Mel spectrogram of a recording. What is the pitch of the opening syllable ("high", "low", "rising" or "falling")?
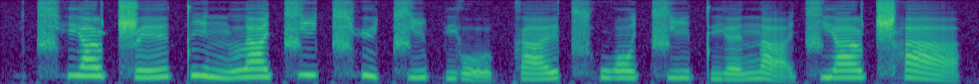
high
